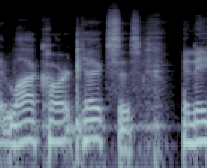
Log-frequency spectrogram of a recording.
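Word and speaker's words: Lockhart: They it's spelled like I say Lockheart, Texas and they it's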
